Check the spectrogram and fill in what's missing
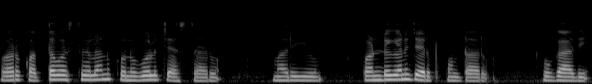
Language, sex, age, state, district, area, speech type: Telugu, female, 60+, Andhra Pradesh, East Godavari, rural, spontaneous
